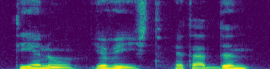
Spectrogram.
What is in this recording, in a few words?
fine livonian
